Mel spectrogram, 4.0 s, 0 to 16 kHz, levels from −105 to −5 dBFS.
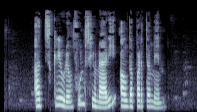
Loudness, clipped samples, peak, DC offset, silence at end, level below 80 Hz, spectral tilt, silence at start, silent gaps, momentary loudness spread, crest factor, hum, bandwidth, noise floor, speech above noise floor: -20 LUFS; under 0.1%; -2 dBFS; under 0.1%; 0.65 s; -74 dBFS; -4.5 dB/octave; 0.7 s; none; 9 LU; 20 dB; none; 11.5 kHz; -58 dBFS; 38 dB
